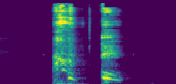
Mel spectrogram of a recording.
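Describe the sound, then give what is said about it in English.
A startled man gives two short, throaty coughs like throat clearing, separated by a brief pause, with silence before and after. “coughs, startled.”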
